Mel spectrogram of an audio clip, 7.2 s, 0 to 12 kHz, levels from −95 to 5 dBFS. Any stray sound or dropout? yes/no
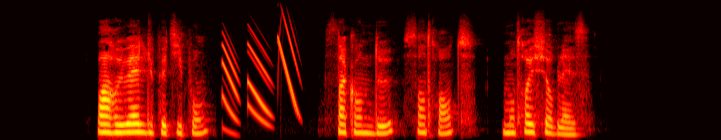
yes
